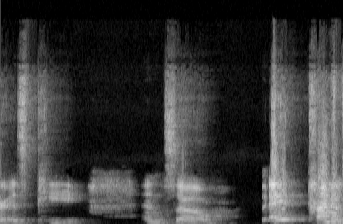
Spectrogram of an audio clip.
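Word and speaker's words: πι: noticed in the video they do say p and if you want to be a good like ancient greek person and not just a fraternity there's nothing wrong with learning greek for a fraternity but you would say p um and i just want to know if professor oakley was correct or not when you said pie i think we all say pie when we're just not thinking about it right like yeah i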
